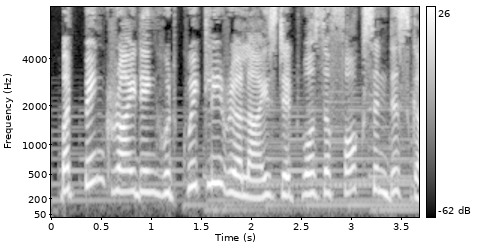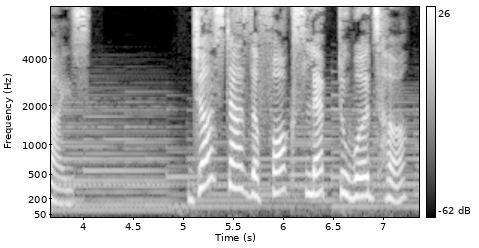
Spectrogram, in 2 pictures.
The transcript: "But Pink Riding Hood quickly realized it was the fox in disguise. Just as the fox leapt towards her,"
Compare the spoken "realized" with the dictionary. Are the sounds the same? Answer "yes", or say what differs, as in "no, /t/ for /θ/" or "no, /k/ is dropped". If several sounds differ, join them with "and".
yes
